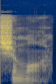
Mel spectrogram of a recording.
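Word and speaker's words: Shenlong: Oh, and by the way, it's Shinlong. You obviously need to get better at reading those ancient manuscripts if you make such trivial pronunciation mistakes.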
